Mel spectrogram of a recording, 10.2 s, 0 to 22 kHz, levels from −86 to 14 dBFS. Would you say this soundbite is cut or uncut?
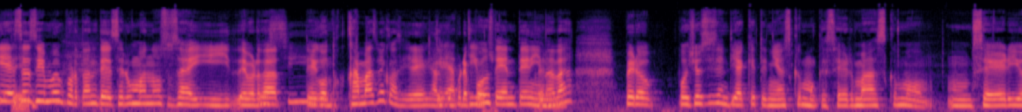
uncut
